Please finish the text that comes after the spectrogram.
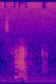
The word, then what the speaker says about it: Tag: guten tag guten tag take note of my pronunciation I am the pronouncing tag I am pronouncing tack guten tag so when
